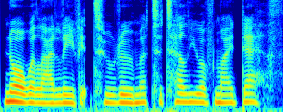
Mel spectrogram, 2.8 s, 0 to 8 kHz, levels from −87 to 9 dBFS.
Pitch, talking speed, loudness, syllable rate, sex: 170 Hz, 275 wpm, -20 LUFS, 5.5 syllables/s, female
